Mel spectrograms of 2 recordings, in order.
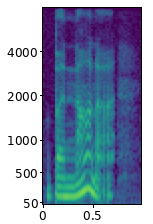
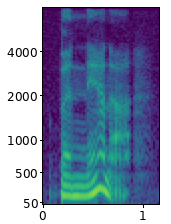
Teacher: The first and the last a are not really a sounds at all. They are schwas. They are very short and very quiet. The only part of the word that is clear and strong is the middle part.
